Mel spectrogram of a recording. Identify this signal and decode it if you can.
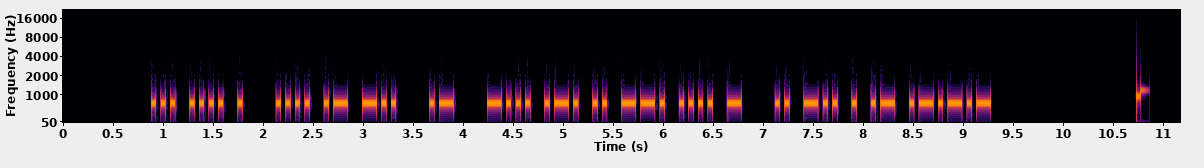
Morse code, heard as a keyed tone, about 25 wpm, 700 Hz. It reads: SHE HAD A BRIGHT IDEA.
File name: practice / 25wpm / Sentences with 2-Word Phrases - 25wpm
